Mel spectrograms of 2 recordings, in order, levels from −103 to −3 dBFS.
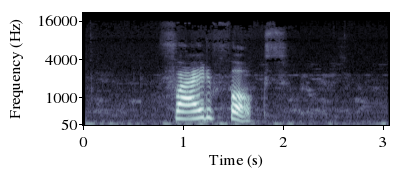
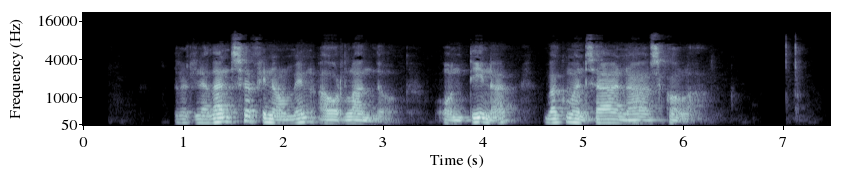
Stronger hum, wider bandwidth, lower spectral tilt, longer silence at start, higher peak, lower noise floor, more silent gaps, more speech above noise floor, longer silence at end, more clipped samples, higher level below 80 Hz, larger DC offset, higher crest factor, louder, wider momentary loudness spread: neither; first, 12 kHz vs 9.6 kHz; about the same, -6 dB/octave vs -6 dB/octave; about the same, 0.95 s vs 0.95 s; about the same, -2 dBFS vs -4 dBFS; second, -57 dBFS vs -87 dBFS; neither; second, 41 dB vs 63 dB; about the same, 1.4 s vs 1.3 s; neither; first, -54 dBFS vs -68 dBFS; neither; about the same, 18 dB vs 22 dB; first, -16 LUFS vs -24 LUFS; second, 6 LU vs 15 LU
